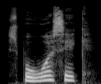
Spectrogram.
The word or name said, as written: sporesæk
